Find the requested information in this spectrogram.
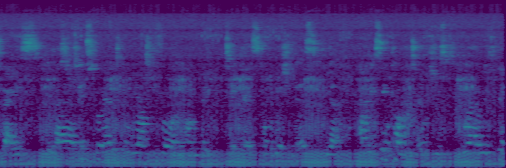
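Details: A cat enjoying a Saturday morning purrs in a continuous deep rumble, rising and falling in rhythmic breath cycles, with human speech heard on top in a small indoor space.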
